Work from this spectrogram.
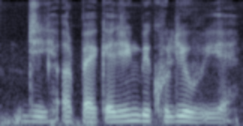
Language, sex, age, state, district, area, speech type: Urdu, male, 45-60, Maharashtra, Nashik, urban, spontaneous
